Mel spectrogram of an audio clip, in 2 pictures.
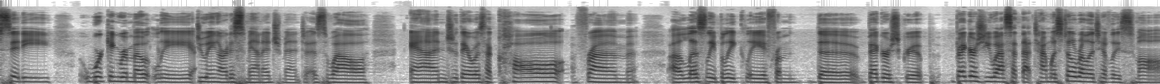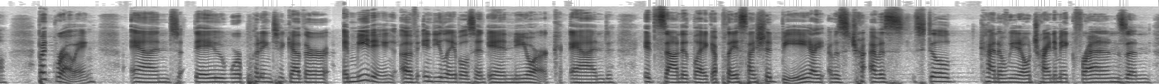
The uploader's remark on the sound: Live from Indie-Con Australia 2018.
